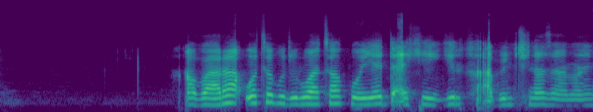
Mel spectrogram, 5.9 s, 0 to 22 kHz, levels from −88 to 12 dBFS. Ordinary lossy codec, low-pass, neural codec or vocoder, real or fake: none; 14.4 kHz; codec, 44.1 kHz, 2.6 kbps, SNAC; fake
